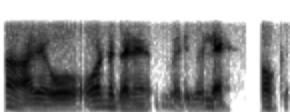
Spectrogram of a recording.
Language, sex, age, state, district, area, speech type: Malayalam, female, 45-60, Kerala, Pathanamthitta, rural, conversation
